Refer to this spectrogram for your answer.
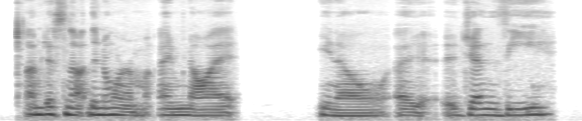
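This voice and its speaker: A woman's mumbling at a very slow pace. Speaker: political vlogger. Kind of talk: casual monologue. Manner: animated.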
